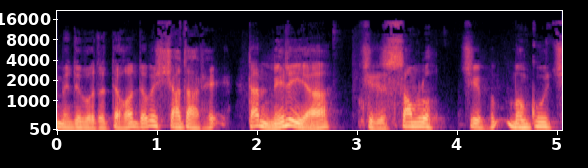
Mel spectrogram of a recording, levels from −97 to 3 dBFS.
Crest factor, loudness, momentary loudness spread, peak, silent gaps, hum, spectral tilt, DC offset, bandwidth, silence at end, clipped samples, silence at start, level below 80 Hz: 14 dB; -16 LUFS; 11 LU; -2 dBFS; none; none; -7.5 dB/octave; under 0.1%; 15.5 kHz; 0 s; under 0.1%; 0 s; -52 dBFS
